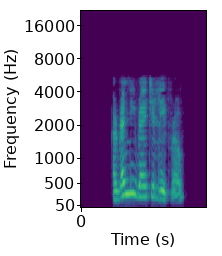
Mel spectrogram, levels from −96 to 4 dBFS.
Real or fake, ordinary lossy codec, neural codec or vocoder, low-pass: real; AAC, 48 kbps; none; 5.4 kHz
